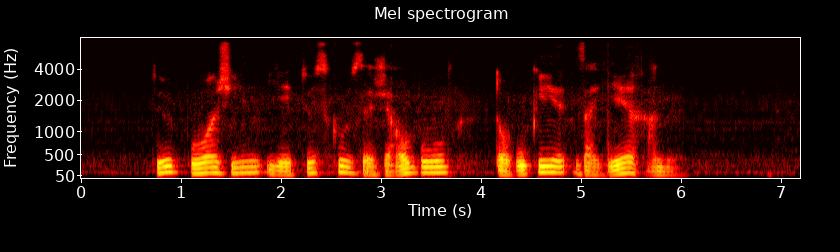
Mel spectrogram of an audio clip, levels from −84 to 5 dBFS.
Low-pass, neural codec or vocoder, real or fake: 7.2 kHz; codec, 24 kHz, 3.1 kbps, DualCodec; fake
